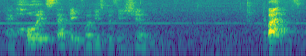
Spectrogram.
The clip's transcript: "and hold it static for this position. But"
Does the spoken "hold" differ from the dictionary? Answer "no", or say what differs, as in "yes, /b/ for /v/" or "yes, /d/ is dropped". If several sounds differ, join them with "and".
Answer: yes, /d/ is dropped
